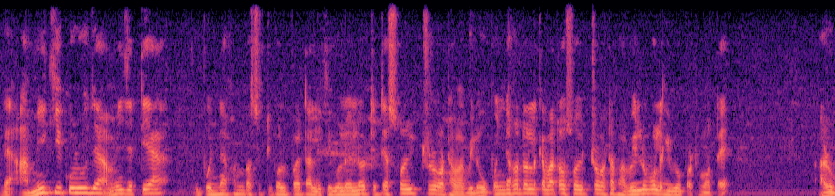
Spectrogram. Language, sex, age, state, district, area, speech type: Assamese, male, 45-60, Assam, Kamrup Metropolitan, urban, spontaneous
